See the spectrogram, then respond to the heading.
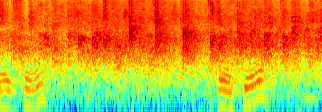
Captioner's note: audience applauds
